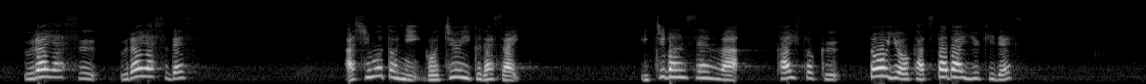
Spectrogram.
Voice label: 到着放送, 女声, 放送は「快速 東葉勝田台行」です。; TOA円型での収録です。; 1番線

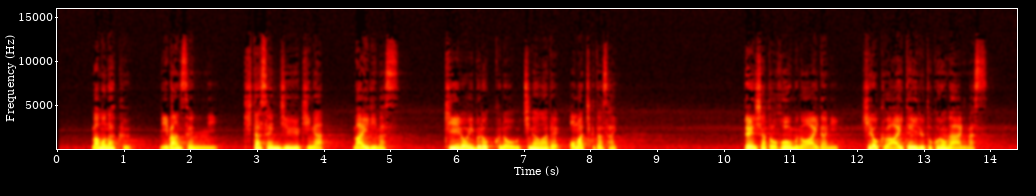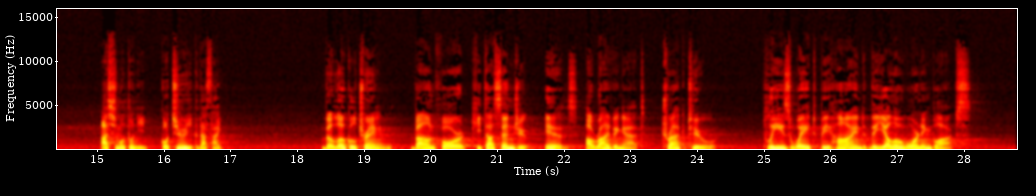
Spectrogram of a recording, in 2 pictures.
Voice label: 接近放送, 男声, 六本木駅; 2番線 北千住・南栗橋方面; 放送は「北千住行」です。

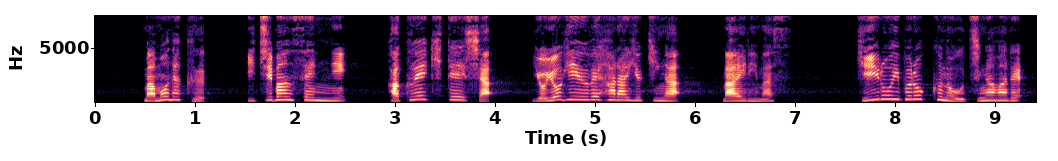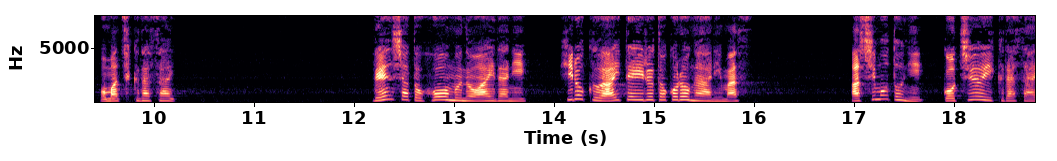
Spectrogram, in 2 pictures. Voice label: 接近放送, 女声; 1番線 代々木上原・唐木田・伊勢原方面 接近放送; 放送は「各駅停車 代々木上原行」です。; tokyometro chiyodaline nogizaka

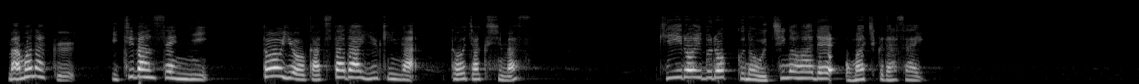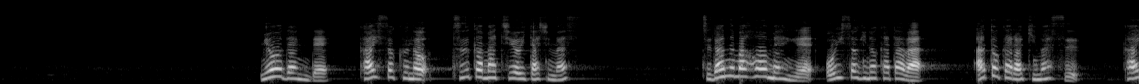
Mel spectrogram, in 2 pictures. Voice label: 接近放送, 女声, 放送は「各駅停車 東葉勝田台行き」です。妙典で、快速 津田沼行きの通過待ちを致します。; TOA円型での収録です。; 1番線

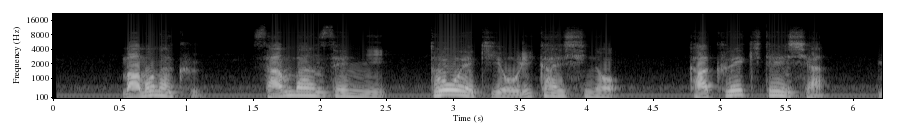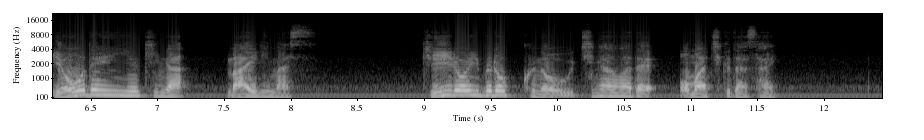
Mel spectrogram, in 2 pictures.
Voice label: 接近放送, 男声; 3番線 西船橋・東葉勝田台・津田沼・三鷹方面; 放送は「各駅停車 妙典行」です。

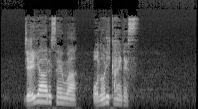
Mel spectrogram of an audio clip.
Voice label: 扉閉め放送は、「JR線は、お乗換えです。」; 扉閉め放送の、乗り換え路線パーツを抽出した被り無し音声を載せてみました。; 乗り換え放送; 収録者:こたけ

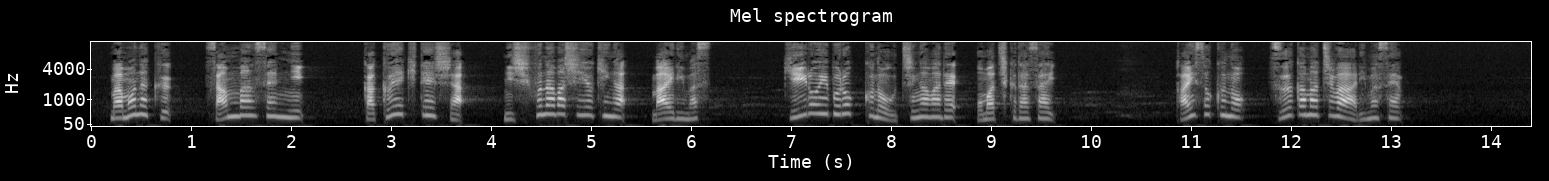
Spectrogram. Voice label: 接近放送, 女声, 放送は「各駅停車 西船橋行」です。快速 の通過待ちはありません。; 3番線 西船橋・東葉勝田台・津田沼方面; 東西線

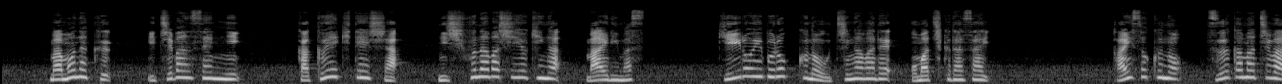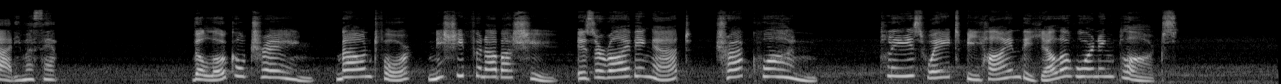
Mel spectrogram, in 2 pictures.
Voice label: 接近放送, 女声, 放送は「各駅停車 西船橋行」です。快速 の通過待ちはありません Panasonic天井型での収録です。; 1番線 西船橋・東葉勝田台・津田沼方面; ホーム上のスピーカーよりも、待合室での収録がお勧めです。; 東西線

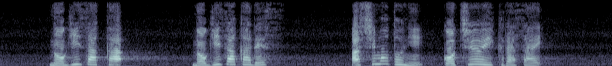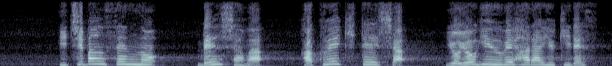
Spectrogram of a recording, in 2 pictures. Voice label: 到着放送, 女声; 1番線 代々木上原・唐木田・伊勢原方面 到着放送; 放送は「各駅停車 代々木上原行」です。; tokyometro chiyodaline nogizaka

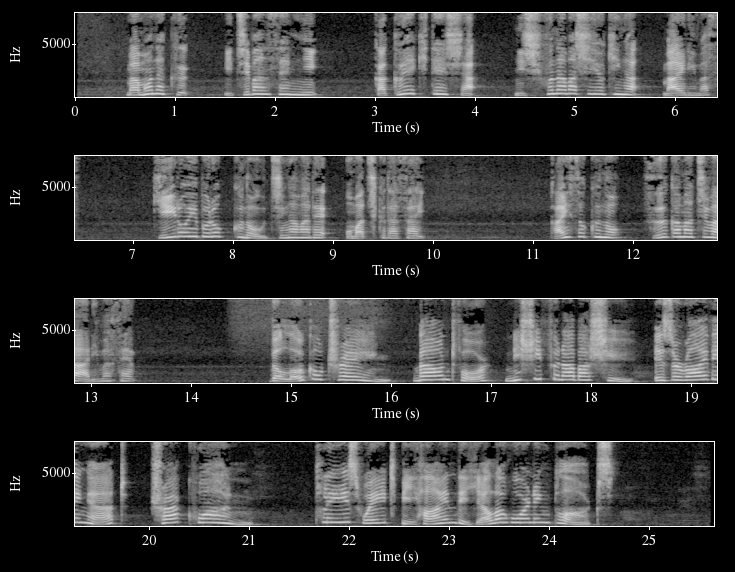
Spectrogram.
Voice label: sekkin, 接近放送 【女声】; 1番線 西船橋・東葉勝田台・津田沼方面; 放送は「各駅停車 西船橋行」です。快速 の通過待ちはありません; 東西線

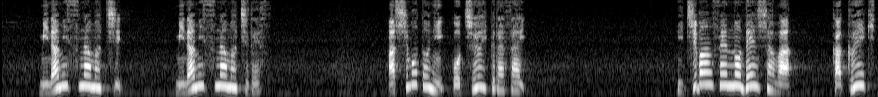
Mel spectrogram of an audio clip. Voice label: toucyaku, 到着放送 【女声】; 1番線 西船橋・東葉勝田台・津田沼方面; 足元注意喚起放送が付帯されており; 放送は「各駅停車 西船橋行」です。

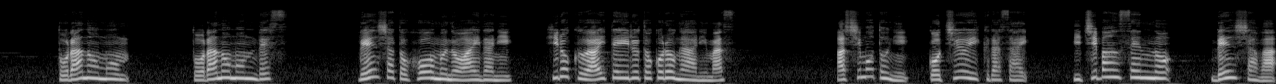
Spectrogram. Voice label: 到着放送, 渋谷行, 女声; 1番線 渋谷方面

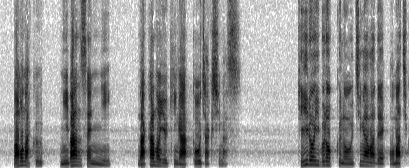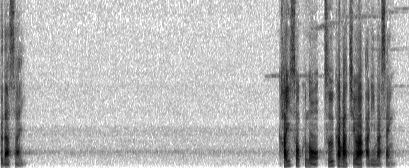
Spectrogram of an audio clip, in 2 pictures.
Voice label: 接近放送, 男声, 放送は「各駅停車 中野行き」です。; 2番線 中野・三鷹方面; TOA円型での収録です。

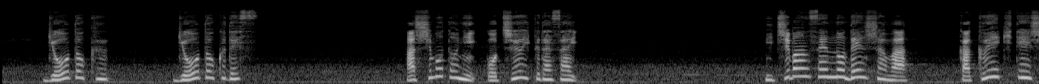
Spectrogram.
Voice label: 到着放送, 女声, 放送は「各駅停車 西船橋行」です。Panasonic天井型での収録です。; 1番線 西船橋・東葉勝田台・津田沼方面; 足元注意喚起放送が付帯されており

